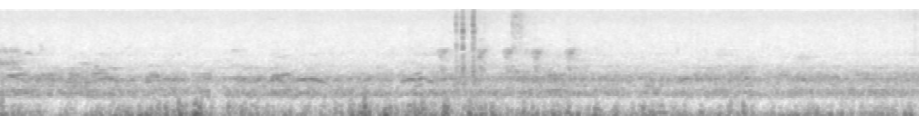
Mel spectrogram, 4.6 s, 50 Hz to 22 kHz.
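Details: Snow goose flock at Middle Creek on 23 February 2019, many birds honking together in a dense, rough chorus over a low rumbling background.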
